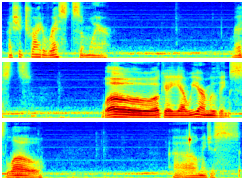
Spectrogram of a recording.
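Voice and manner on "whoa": startled whoa. Real, not acted. Sudden game event.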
